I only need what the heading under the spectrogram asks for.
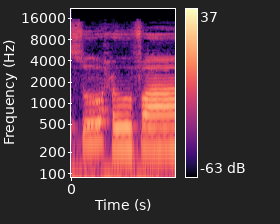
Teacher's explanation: جب ہم اس پر وقف کریں گے تو ایک زبر کو ادا کریں گے. 1 الف کے برابر یہ لمبا ہوگا.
